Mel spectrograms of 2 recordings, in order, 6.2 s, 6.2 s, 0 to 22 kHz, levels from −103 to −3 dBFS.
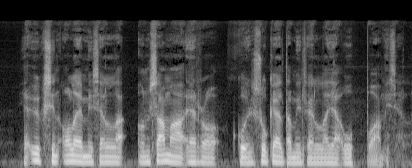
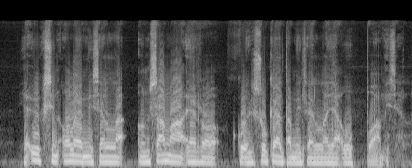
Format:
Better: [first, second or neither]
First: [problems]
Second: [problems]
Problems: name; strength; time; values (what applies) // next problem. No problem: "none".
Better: first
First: none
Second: distortion; heavy; 8 dB below the speech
